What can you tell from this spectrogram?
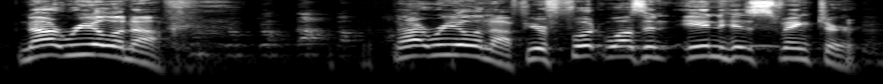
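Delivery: mock a fussy director through laughter. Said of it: "telling a professional fighter to go".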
